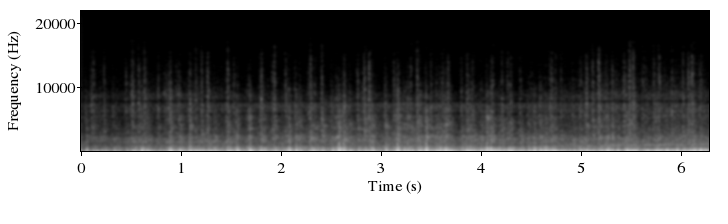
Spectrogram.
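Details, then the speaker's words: 1964 Chevrolet C10 idling while air ride drops the left side and raises the right: a slightly uneven, loping beat with the odd missed pulse; faint sputter, possibly fuel affected by the tilt. "keep in mind turning it like that while it's running may affect the the fuel and I can hear it sputtering just a little bit"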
